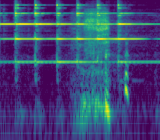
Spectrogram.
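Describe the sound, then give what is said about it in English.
A small bell in a studio is struck several times in quick succession, with bright, sustained metallic tones layered over one another for a moment. “that's just actually a bell that's literally sitting next to Ryan”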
